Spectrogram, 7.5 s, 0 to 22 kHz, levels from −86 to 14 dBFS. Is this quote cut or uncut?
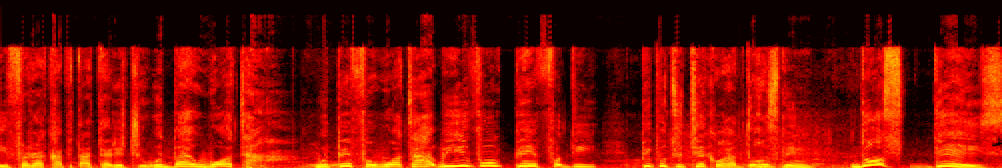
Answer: uncut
